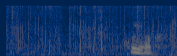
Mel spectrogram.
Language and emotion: Russian, neutral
